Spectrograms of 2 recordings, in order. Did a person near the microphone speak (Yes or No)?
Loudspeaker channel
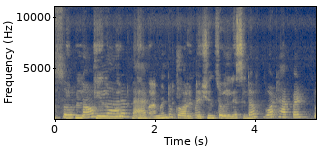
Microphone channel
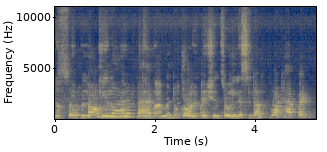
No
